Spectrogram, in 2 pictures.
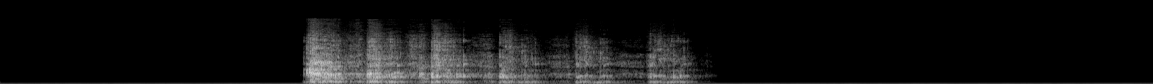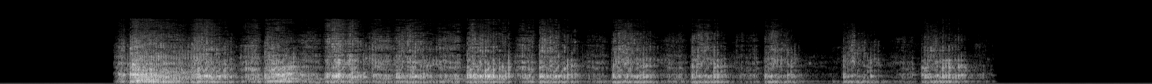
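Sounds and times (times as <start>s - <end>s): lion roaring: 3.0s - 7.1s, 12.7s - 21.5s.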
